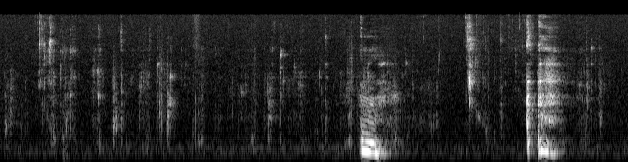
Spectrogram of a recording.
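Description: Close-miked chewing of hibachi food, with small wet mouth clicks throughout. Two short hummed "mm" sounds that fall in pitch come about three and a half and five seconds in.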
